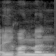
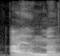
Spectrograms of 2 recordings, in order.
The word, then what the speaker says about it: Iron Man: Iron Man d'ailleurs. Oui, parce qu'en VO, le R il se prononce pas tellement en fait.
